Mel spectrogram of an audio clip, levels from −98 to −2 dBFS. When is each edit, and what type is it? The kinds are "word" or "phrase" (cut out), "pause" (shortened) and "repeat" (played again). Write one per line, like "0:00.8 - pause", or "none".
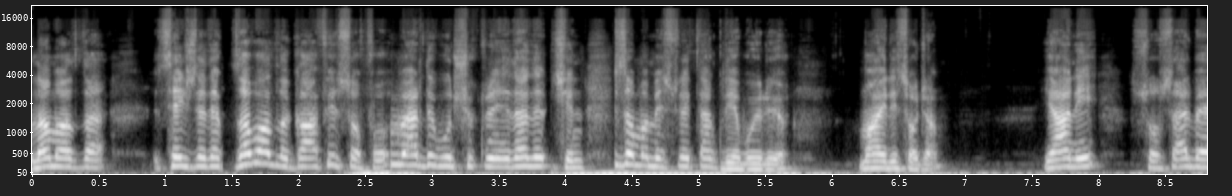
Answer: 0:01.4 - word
0:02.7 - word
0:03.2 - word
0:03.9 - word
0:04.4 - word
0:05.2 - word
